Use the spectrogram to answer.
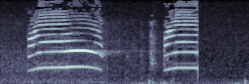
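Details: Peacock calling: two loud, nasal wailing cries, the first held about a second, the second shorter after a brief pause, each rich in stacked harmonics with a slight rise and fall, over a quiet background.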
